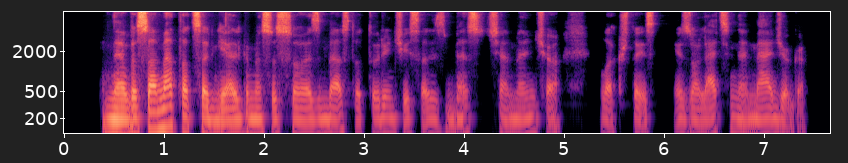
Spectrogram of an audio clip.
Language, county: Lithuanian, Kaunas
